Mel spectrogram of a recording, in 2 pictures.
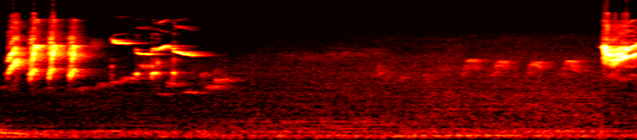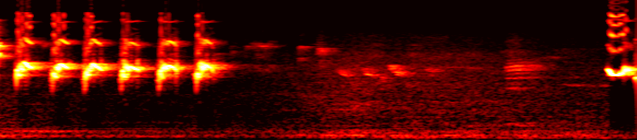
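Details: Orange-headed thrush lure song: a quick burst of notes at the start, then a rapid series of about eight sharp, evenly repeated chirps, over a steady low rumble.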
